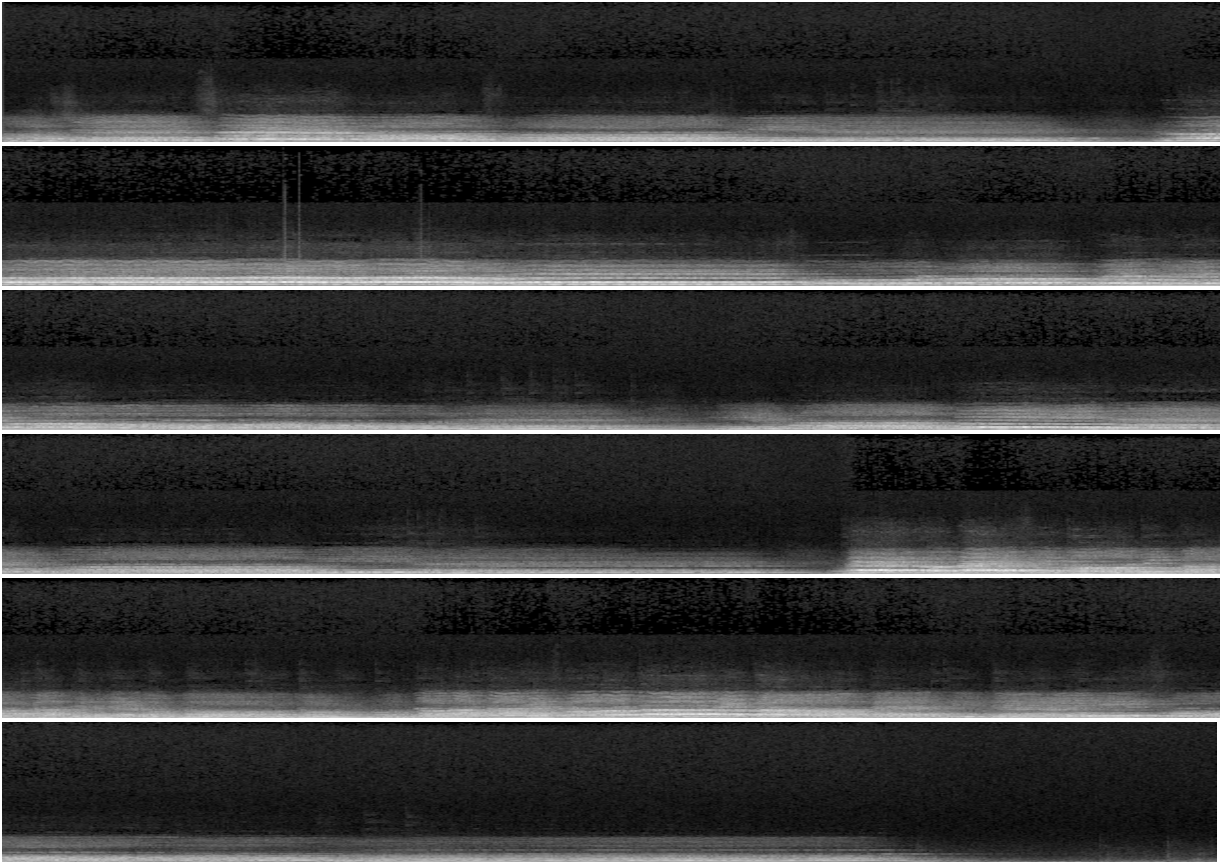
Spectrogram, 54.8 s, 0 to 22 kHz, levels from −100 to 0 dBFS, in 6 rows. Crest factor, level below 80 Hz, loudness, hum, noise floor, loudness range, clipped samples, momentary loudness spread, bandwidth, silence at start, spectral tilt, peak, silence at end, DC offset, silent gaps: 20 dB; -50 dBFS; -23 LUFS; none; -60 dBFS; 14 LU; under 0.1%; 16 LU; 4.6 kHz; 0 s; -8.5 dB/octave; -4 dBFS; 2.1 s; under 0.1%; none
